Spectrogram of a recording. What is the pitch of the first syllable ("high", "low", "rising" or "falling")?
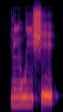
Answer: high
